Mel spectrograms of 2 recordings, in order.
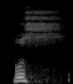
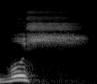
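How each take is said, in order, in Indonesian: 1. Konsonannya adalah bunyi s desis yang biasa. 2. Konsonannya adalah bunyi sh yang melebar dan mendesis. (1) "ada yang menyebut busra. ... itu tak, tak sampai lagi shin" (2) "dia mesti bush"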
